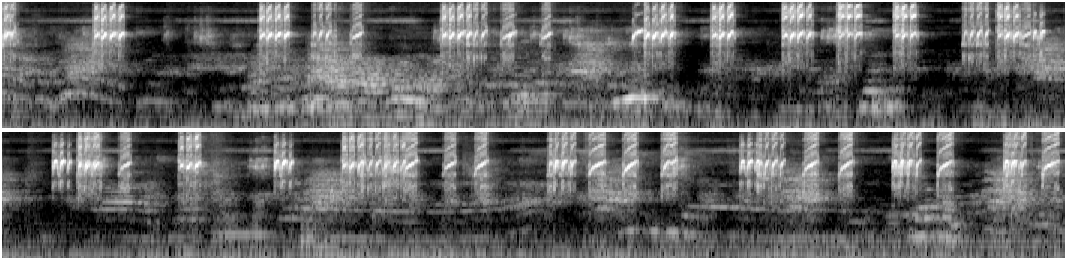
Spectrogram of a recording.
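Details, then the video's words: Rapid, overlapping harsh begging chirps from sparrows at feeding time, dense and uneven, with soft background sounds between bursts. "burung pipit diberi makan"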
